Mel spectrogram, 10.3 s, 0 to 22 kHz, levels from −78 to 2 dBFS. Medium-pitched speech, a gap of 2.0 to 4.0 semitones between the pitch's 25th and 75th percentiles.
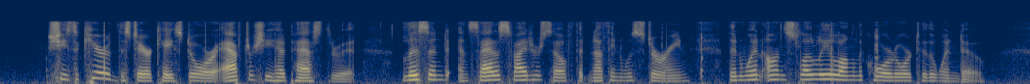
No: medium, 175 Hz; average, 4.9 semitones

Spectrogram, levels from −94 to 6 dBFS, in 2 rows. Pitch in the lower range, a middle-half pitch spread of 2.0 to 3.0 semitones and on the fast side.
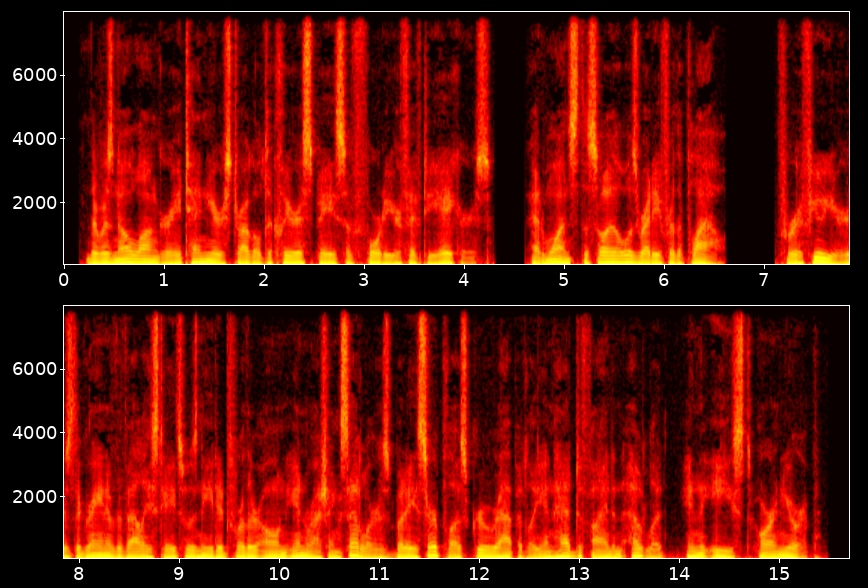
Yes: low, 100 Hz; narrow, 2.5 semitones; fast, 230 wpm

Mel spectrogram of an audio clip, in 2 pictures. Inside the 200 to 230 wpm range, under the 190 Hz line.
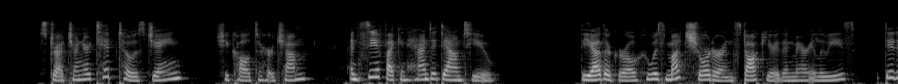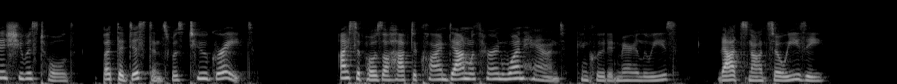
No: fast, 205 wpm; high, 215 Hz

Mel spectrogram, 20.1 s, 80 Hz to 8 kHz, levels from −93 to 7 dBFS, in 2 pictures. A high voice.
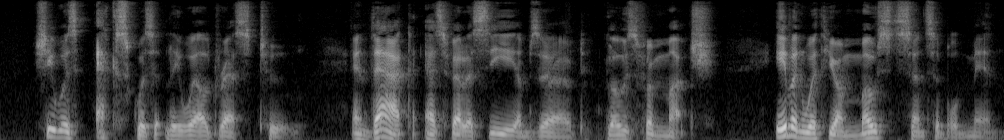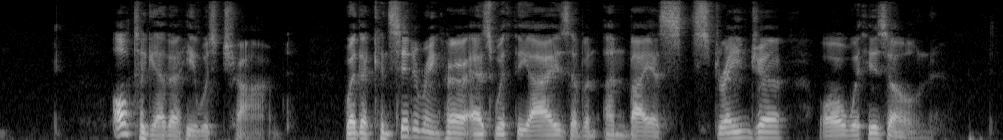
No: low, 100 Hz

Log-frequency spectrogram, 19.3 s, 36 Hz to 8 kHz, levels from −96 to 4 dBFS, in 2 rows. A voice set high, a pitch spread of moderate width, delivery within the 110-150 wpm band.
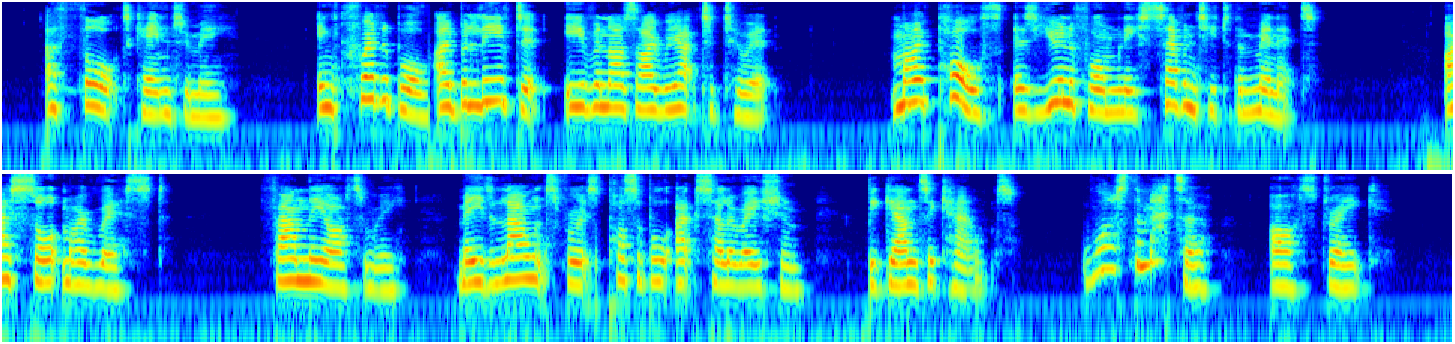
Yes: high, 240 Hz; average, 3.8 semitones; slow, 135 wpm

